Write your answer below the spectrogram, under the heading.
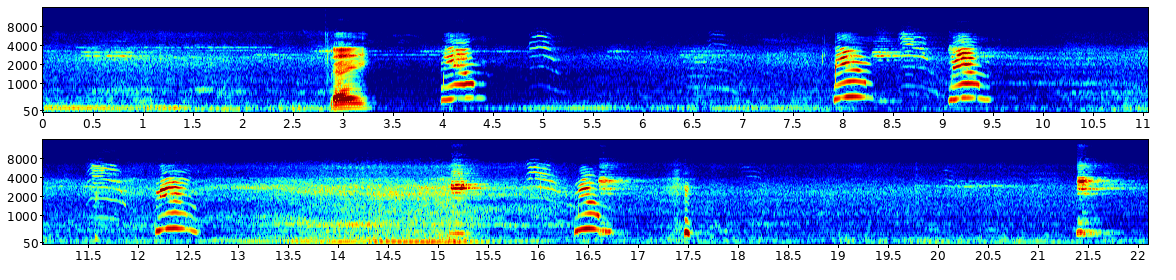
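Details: Several kittens meowing in turn, with short high meows that rise and then fall, separated by quiet gaps, while a person speaks softly in the background.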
